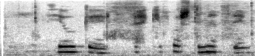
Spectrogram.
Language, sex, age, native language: Icelandic, female, 11, Icelandic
